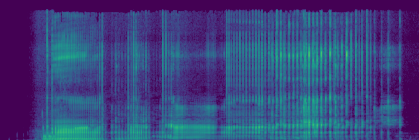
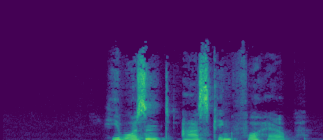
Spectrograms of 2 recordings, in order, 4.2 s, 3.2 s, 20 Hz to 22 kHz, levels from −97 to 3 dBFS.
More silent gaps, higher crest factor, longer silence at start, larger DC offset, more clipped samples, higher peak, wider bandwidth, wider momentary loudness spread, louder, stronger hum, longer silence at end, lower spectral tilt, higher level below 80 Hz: neither; first, 32 dB vs 22 dB; second, 0.35 s vs 1.1 s; neither; neither; first, -4 dBFS vs -10 dBFS; first, over 20 kHz vs 15.5 kHz; second, 12 LU vs 16 LU; second, -33 LUFS vs -27 LUFS; neither; second, 0.2 s vs 0.4 s; second, -1 dB/octave vs -2.5 dB/octave; second, -78 dBFS vs -72 dBFS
